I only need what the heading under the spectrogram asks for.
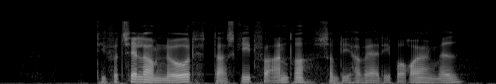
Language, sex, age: Danish, male, 30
